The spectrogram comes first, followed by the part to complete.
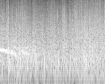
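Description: A raised voice, held and falling in pitch, trails off within the first half second. Then a steady, noisy outdoor background with no clear single source.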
